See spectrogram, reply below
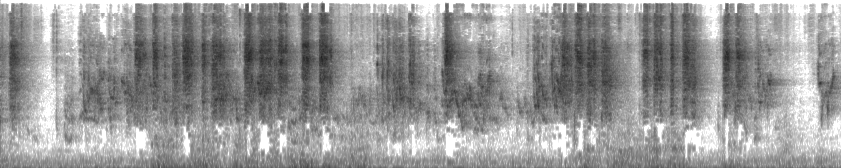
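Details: Singing budgerigars at play give rapid high chirps and grating squawks in clustered bursts, the chorus rising and falling over several seconds.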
